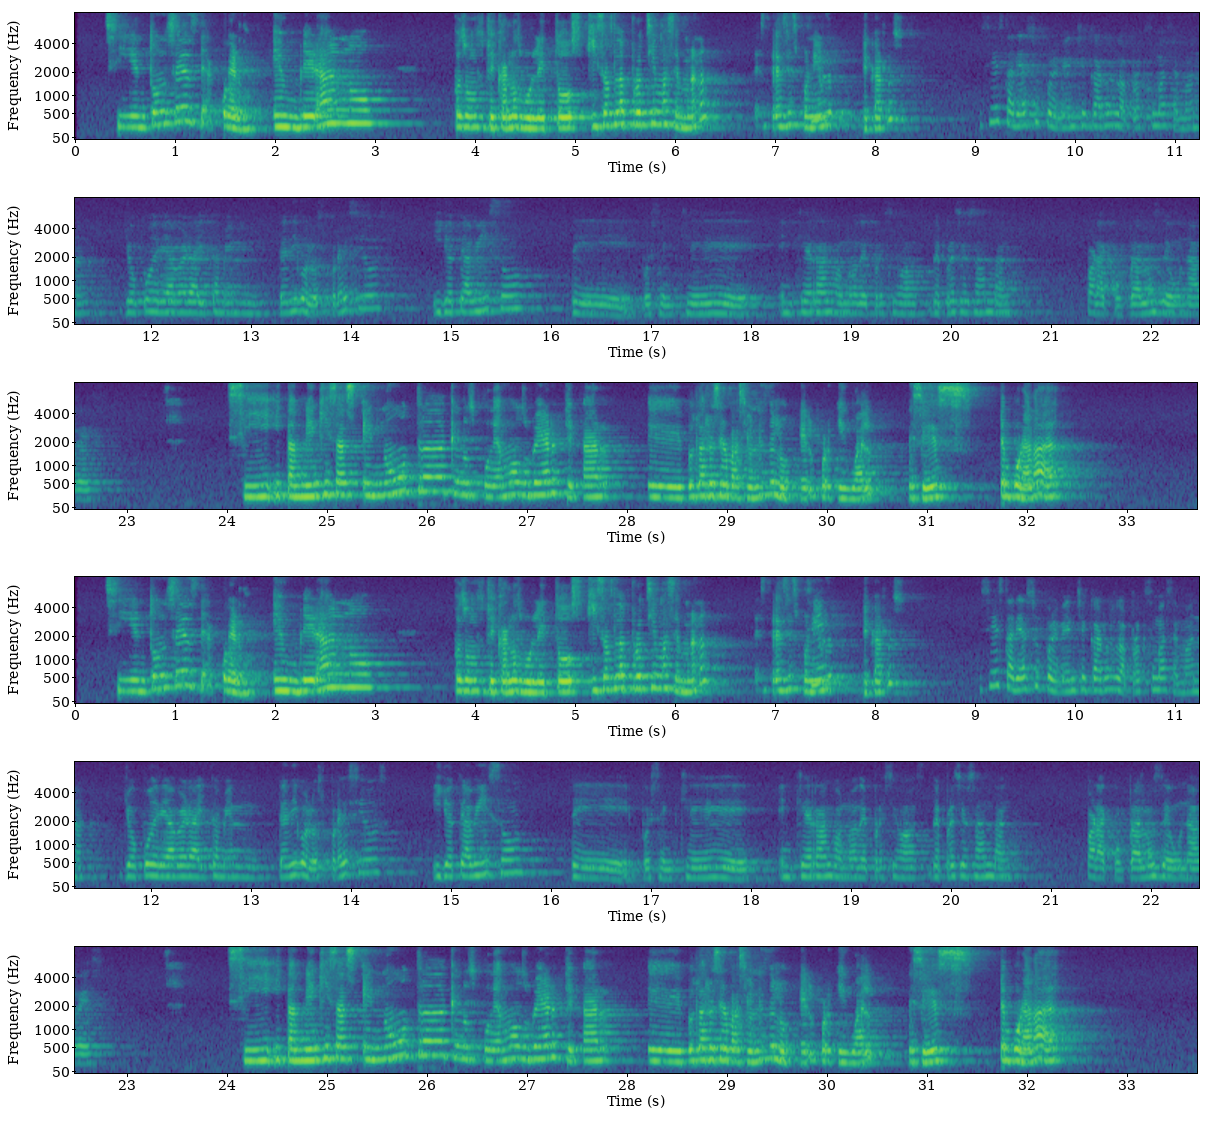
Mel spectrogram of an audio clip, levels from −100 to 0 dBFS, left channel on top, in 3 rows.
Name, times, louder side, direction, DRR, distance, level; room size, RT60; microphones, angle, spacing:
voice 1, 0.3-3.0 3.8-6.4 6.8-7.6 7.9-8.3 24.0-27.8 28.2-30.5 30.8-31.4 31.7-32.3, left 1 dB, 5° left, 7 dB, 0.7 m, -24 dB
voice 2, 9.0-11.3 11.7-14.3 14.8-15.7 16.2-18.0 18.3-20.6 21.3-22.7, right 3 dB, 75° right, 4 dB, 1.6 m, -35 dB
21.5 x 12.0 x 4.4 m, 1.2 s
head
